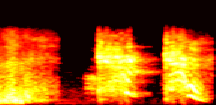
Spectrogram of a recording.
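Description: Three harsh, noisy coughs in quick succession, loud, with short gaps between bursts and no talking.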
